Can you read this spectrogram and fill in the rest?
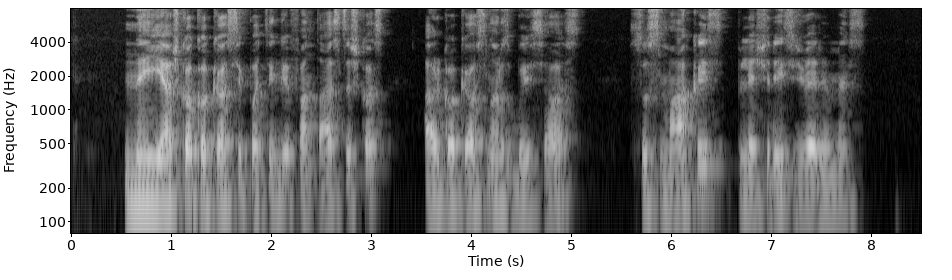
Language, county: Lithuanian, Kaunas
